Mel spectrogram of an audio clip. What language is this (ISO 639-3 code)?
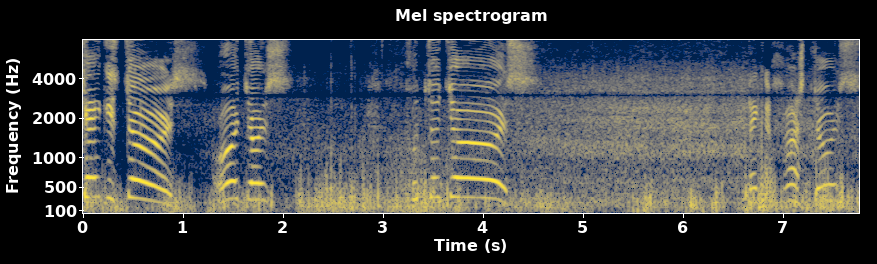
nld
